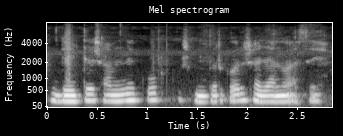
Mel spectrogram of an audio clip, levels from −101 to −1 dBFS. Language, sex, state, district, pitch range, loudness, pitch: Bengali, female, Assam, Hailakandi, 160-185 Hz, -16 LUFS, 170 Hz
